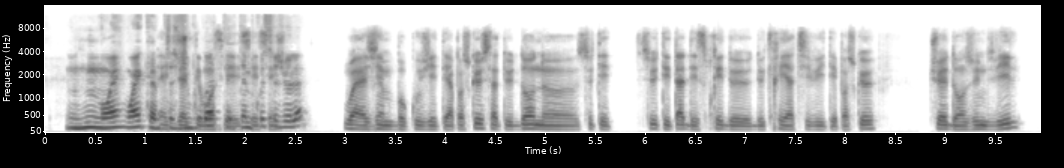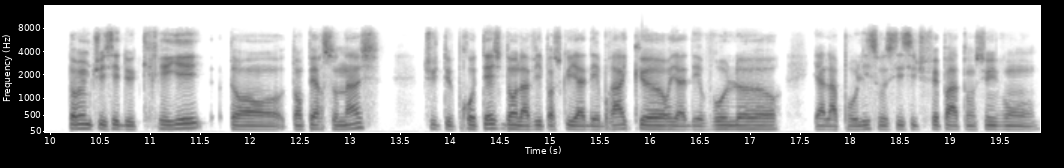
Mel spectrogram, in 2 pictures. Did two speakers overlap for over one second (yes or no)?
yes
